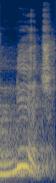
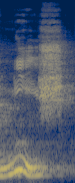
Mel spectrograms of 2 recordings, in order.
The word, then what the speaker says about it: niche: So a niche or a niche and really which way you pronounce it really doesn't matter because you're going to be writing it most of the time. I've heard it pronounced both ways.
